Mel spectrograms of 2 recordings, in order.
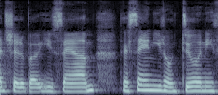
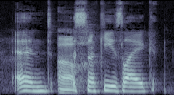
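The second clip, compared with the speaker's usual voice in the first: plain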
